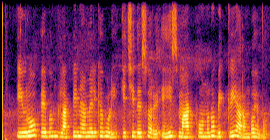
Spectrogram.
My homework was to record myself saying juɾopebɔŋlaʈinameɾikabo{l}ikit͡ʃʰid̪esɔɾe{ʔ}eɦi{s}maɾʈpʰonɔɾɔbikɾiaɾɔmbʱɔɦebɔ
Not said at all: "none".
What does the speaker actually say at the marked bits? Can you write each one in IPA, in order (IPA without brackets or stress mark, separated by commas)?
ɭ, ʔ, s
